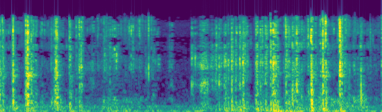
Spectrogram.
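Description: A solid pink rectangular soap bar, held in a hand with long purple nails, is carved with a utility knife blade. The result is a rapid run of crisp, bright scraping and shaving cuts with little low end, each stroke dying away almost at once. There is a brief quieter pause just past the midpoint.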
